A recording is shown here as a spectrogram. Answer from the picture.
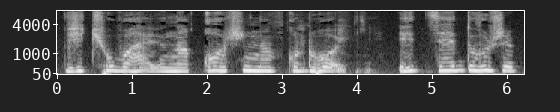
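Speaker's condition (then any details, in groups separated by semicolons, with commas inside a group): Cerebral palsy; speech defect noticeable to others, not heard by self, startled by own voice on microphone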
